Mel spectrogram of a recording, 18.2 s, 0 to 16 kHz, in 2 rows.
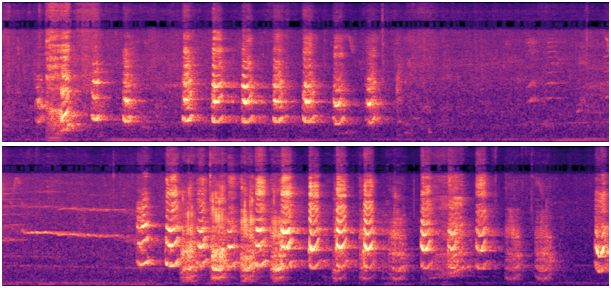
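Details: Two captive California sea lions at the main garden of Higashiyama Zoo and Botanical Gardens, 10 April 2024, calling back and forth as if in a vocal battle: bursts of harsh, harmonic barks about twice a second, a quieter pause midway, then renewed barking.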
